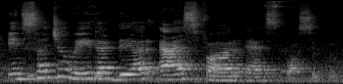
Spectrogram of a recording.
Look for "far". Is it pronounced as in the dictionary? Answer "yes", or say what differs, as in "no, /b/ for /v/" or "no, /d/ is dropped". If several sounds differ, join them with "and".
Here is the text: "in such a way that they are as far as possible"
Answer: yes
